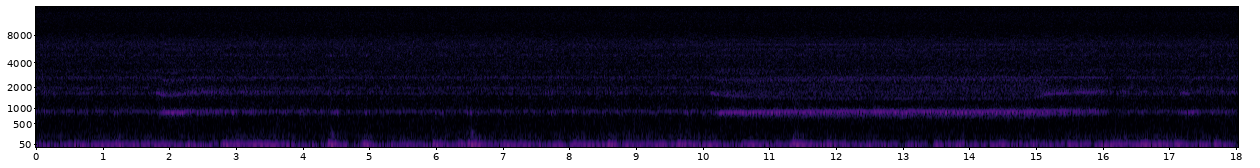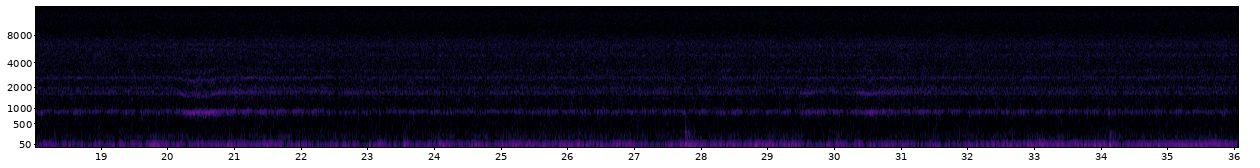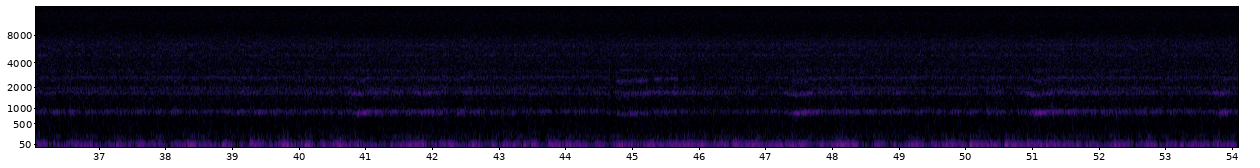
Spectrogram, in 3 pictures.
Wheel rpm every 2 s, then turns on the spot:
230, 230, 230, 230, 230, 220, 210, 210, 230, 230, 230, 230, 240, 230, 230, 230, 230, 230, 230, 230, 230, 230, 230, 230, 230, 230, 230.
none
